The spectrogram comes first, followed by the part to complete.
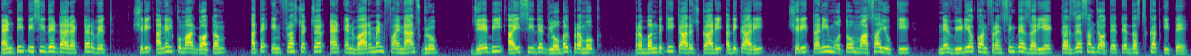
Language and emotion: Punjabi, neutral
